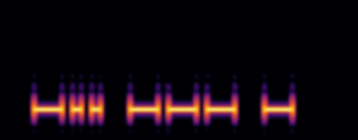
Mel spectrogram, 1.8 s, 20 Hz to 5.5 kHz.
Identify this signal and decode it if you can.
Morse code, heard as a keyed tone, about 25 wpm, 600 Hz. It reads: DOT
